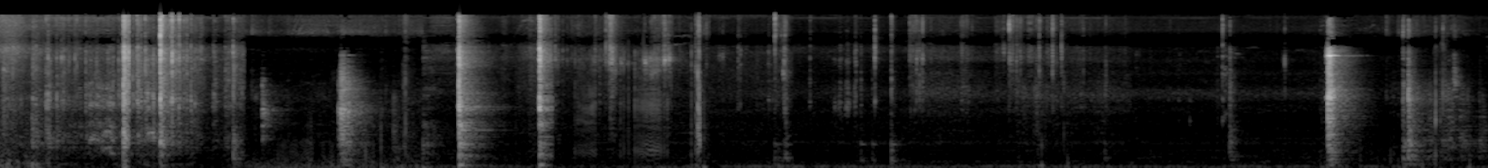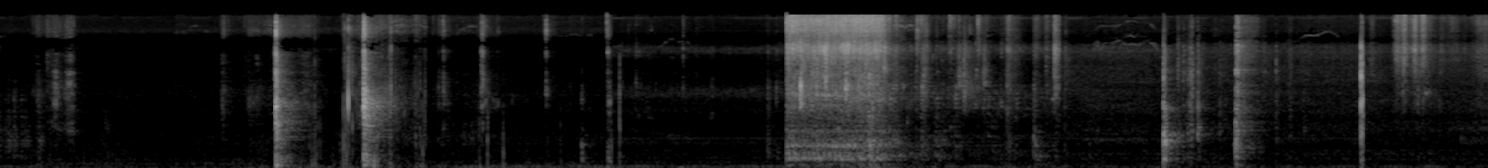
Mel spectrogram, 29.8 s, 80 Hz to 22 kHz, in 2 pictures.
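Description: Eggs being handled and cracked into small glasses at a kitchen sink: a series of separate sharp knocks and clicks of shell, glass and plastic tray on a stone counter. A short rush of running tap water comes about 23 seconds in.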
